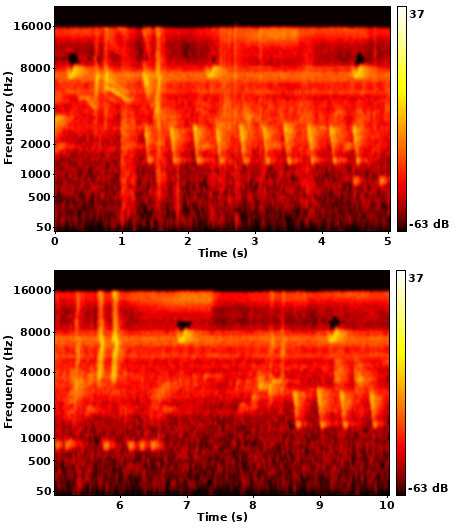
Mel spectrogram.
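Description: Bird calls: a fast, even series of about a dozen descending whistled notes, about three a second, starting about a second in and coming again near the end, with higher chirps and a few sharp clicks.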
